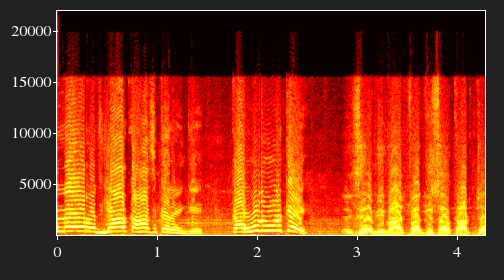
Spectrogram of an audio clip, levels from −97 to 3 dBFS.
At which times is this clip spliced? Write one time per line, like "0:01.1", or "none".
0:03.0

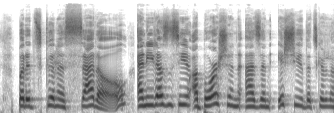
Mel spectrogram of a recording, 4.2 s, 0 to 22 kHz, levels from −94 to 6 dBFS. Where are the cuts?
0:01.6

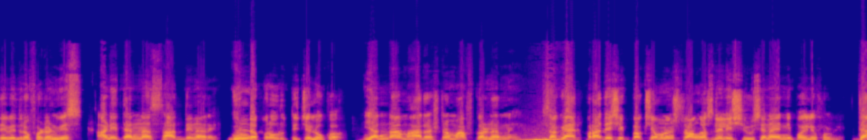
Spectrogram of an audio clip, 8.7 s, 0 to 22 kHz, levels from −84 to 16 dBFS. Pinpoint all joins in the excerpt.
0:05.3

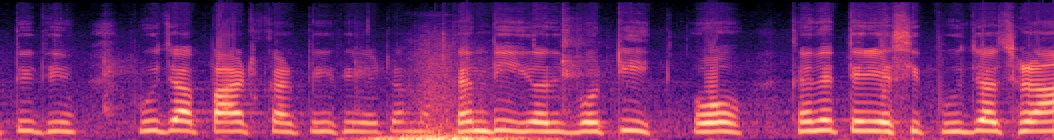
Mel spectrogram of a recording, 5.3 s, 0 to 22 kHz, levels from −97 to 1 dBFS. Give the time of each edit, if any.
0:02.1

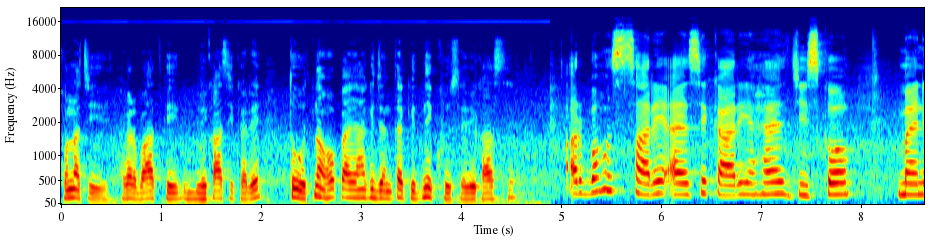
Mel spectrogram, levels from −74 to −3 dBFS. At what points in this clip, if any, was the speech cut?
0:04.9

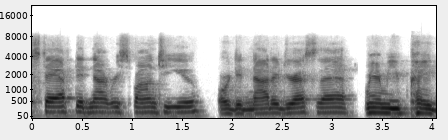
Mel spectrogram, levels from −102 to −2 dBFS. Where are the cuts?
0:01.8
0:03.2

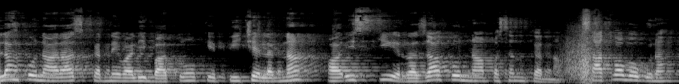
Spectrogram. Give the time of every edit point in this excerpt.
0:05.9

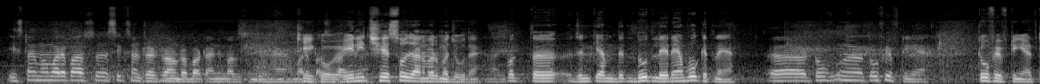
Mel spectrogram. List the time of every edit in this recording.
0:05.1

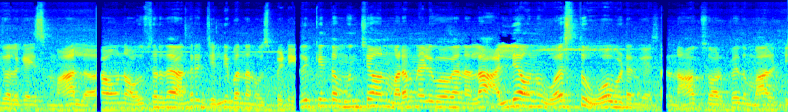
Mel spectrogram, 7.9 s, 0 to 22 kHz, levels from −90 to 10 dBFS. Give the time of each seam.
0:01.0
0:03.0
0:06.6

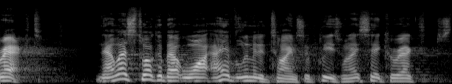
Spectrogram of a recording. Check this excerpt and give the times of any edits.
none

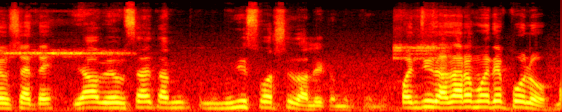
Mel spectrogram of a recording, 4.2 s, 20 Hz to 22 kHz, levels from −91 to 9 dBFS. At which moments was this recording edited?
0:03.0

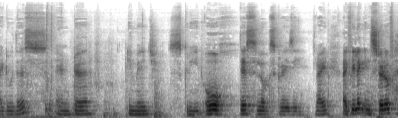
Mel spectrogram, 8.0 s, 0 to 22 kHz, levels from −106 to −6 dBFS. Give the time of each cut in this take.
none

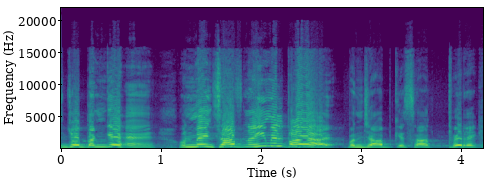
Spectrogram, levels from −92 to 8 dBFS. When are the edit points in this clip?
0:02.8

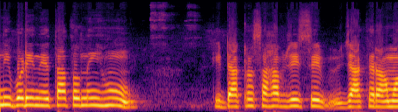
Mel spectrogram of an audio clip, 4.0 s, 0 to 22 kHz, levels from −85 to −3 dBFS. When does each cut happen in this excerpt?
none

